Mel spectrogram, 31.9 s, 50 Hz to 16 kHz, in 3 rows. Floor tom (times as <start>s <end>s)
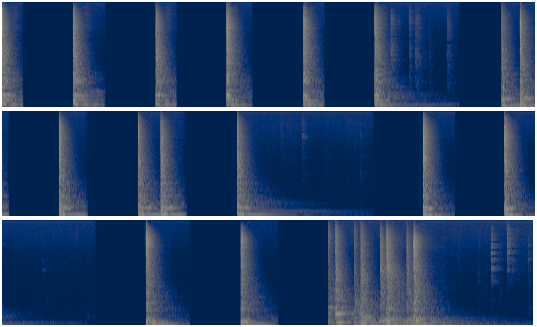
19.1s 19.8s, 24.2s 25.0s, 26.1s 26.9s, 27.9s 31.3s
